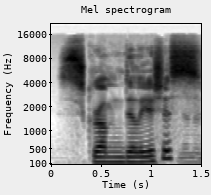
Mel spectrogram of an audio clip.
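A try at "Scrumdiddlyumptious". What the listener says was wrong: No. It's Scrumdilicious. You gotta put the idly in there with the Scrumdiddlyicious.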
